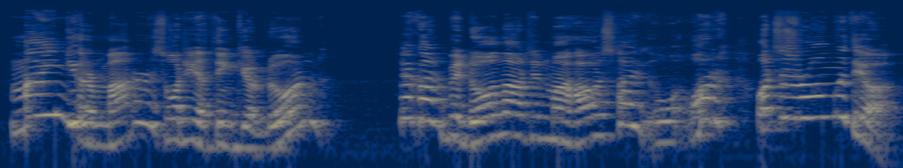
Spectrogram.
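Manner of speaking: very high, loud, scolding Irish accent. Shown as a demonstration. Teacher showing his Irish starter phrase, shrieky scolding Irish accent. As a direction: scold in a squeaky Irish brogue. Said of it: "say you're doing an Irish voice".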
